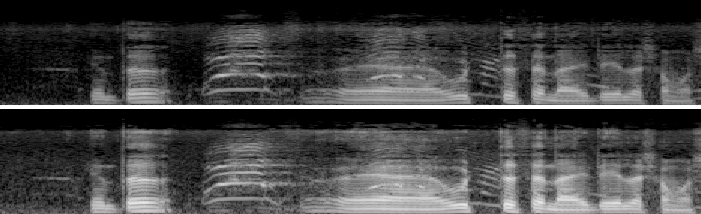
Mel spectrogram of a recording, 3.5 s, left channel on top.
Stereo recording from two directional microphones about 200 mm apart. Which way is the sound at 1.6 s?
20° right (ahead or behind).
